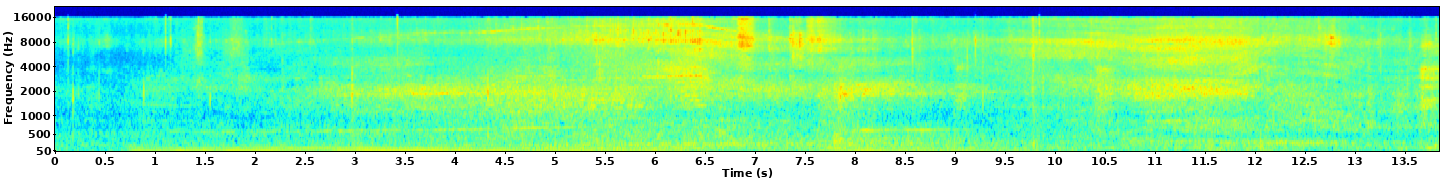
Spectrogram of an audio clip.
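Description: A motor vehicle engine running steadily at low revs. It comes in about a second in.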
